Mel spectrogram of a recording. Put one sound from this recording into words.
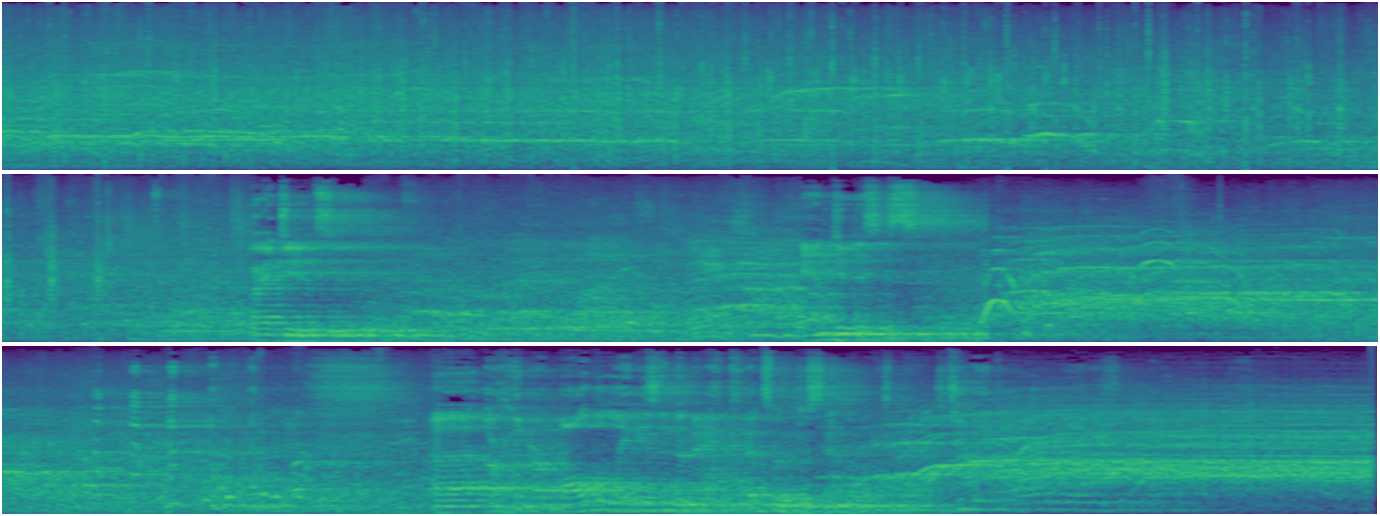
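A rock band plays loudly in a large hall.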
